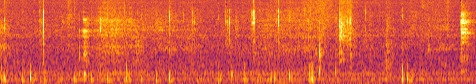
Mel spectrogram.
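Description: Faint, irregular tapping on a plastic powder scoop, knocking a heaped scoop of G Fuel powder out into a shaker cup: light quick ticks, several a second, one a little louder near the end.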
